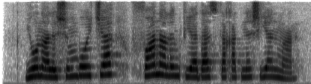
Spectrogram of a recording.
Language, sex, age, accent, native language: Uzbek, female, 12-17, Jizzax, Uzbek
